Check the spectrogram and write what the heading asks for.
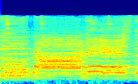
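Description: A group of men singing a folk song together, with strummed guitars behind them; a new sung phrase comes in loudly about half a second in.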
